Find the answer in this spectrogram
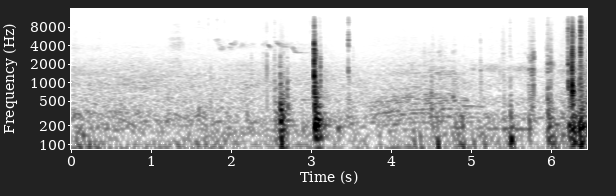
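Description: Door of a 2013 Citroën DS3 being opened: a short whine of the power window motor as the frameless window drops, then a sharp latch click about three seconds in, followed by a few lighter clicks near the end.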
